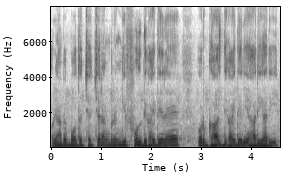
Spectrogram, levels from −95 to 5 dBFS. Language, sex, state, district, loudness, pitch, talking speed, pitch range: Hindi, male, Uttar Pradesh, Saharanpur, -14 LUFS, 155 Hz, 260 wpm, 150-160 Hz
